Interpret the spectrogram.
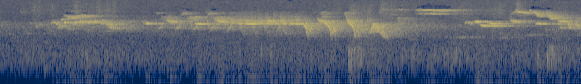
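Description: Birds chirping and singing: a dense run of high chirps starting about half a second in, with several quick downward-sweeping calls around the middle.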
